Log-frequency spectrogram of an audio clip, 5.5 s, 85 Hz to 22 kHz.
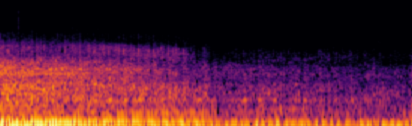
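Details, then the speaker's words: British Leyland engine in a British Chieftain Mk10 tank, recently started after water flooded the engine and warming slowly: deep, even low rumble settling a little quieter, no knocks or misses; running smoothly. "Now, with the British Leyland engine running beautifully, it was time to put the quill shafts back in that will connect the gearbox to the final drives"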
